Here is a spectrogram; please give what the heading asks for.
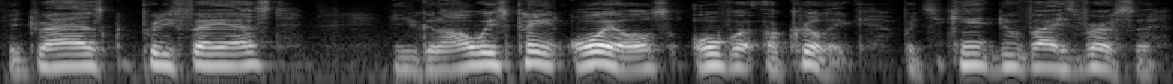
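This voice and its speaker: A middle-aged man with a husky, slightly hoarse voice, teaching oil painting in a relaxed, rambling way with many fillers in his studio. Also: medium pitch, moderate pace. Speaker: art teacher. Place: studio, in front of an easel.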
